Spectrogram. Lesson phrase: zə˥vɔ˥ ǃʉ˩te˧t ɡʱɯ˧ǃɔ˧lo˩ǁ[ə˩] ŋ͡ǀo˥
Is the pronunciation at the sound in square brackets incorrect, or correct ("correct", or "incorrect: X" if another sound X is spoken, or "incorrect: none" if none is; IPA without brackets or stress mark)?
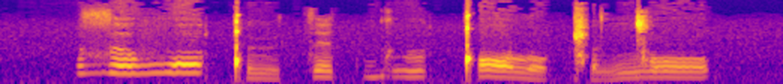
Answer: correct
